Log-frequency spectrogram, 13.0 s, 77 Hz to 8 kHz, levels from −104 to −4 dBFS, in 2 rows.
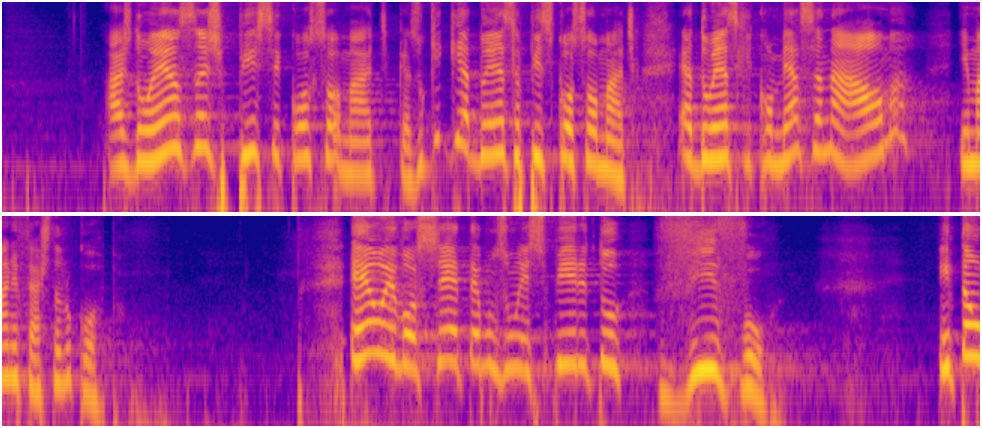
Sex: male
